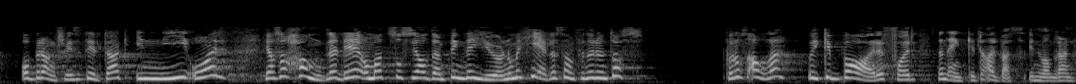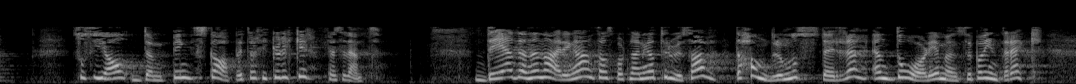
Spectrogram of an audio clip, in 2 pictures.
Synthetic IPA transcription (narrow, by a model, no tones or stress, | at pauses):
ʔɔbɾɑŋʂəʋiːs̬ət̪ʰɪlt̪ʰɑːkɪniːʔoːɾjɑːsɔhɑnd̪ləɖɛɔmɑt̪sʊsɪɑːld̪œmpɪŋd̪ɛjøːɳuːmɛheːləsɑmfʉnəɾʉnt̪ɔs | fɔɾɔsɑlːəɔɪkːəbɑːɾəfɔɾd̪̥ɛnɛŋkəlt̪əɑɾbæɪd̪sɪnʋɑnd̪ɾəɳ | sʊsɪɑːld̪œmpɪŋskɑːpəɾʈ̪ʰɾɑfɪkːʉːlʏkːəɾpʰɾɛsɪd̪ɛ̰nt̪ | d̪ɛd̪ɛnːənæːɾɪŋɑt̪ʰɾɑnspɔʈːɳæːɾɪŋɑt̪ʰɾʉːəsɑʋd̪̥ɛhɑnd̪ləɾɔmnuːst̪œrəɛnd̪oːɭɪəmœnst̪əɾpɔʋɪnt̪əɖɛkː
